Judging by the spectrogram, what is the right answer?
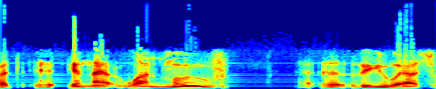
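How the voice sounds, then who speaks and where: A man speaks with a medium pitch. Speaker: physiologist. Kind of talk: radio interview. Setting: phone call. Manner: halting.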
